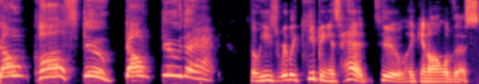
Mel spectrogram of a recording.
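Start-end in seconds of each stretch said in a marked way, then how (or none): 0.0-2.7 very high shouting in character voice. Voicing a character dodging a shotgun blast: shouting in character.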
